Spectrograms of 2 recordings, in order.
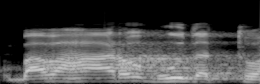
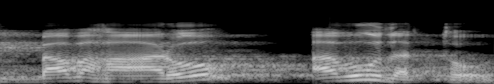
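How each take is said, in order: First: The initial 'a' vowel is dropped and silent. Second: The initial 'a' vowel is pronounced aloud. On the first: It sounds as if the conduct is called real. "हम ऐसे बोलते हैं भूदत्थो" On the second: The conduct is called not real. "क्या कहेंगे?"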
